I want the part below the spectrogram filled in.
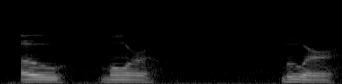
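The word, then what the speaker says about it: ʻOumuamua: and pronounced like a child started by cow o Mo mo mo okay so that word is pronounced o Mo Mo oh mo mo was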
